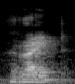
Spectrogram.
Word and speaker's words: write: R आता है तो उस वर्ड में W साइलेंट होता है, जैसे कि WRITE राइट, WRONG रोंग, WRIST रिस्ट, WRING ring, WRINKLE रिंकल।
